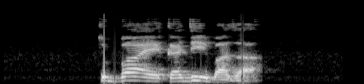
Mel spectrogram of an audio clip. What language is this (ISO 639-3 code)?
btv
